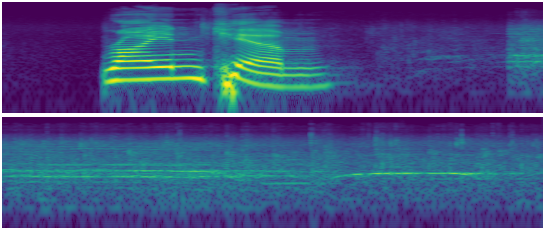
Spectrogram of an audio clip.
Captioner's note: audience applauds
